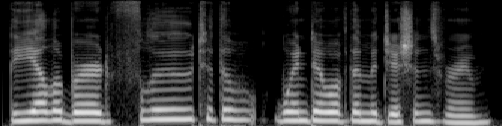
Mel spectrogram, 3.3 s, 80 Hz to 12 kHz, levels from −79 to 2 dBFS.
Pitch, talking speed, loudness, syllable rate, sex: 225 Hz, 195 wpm, -15 LUFS, 4.7 syllables/s, female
